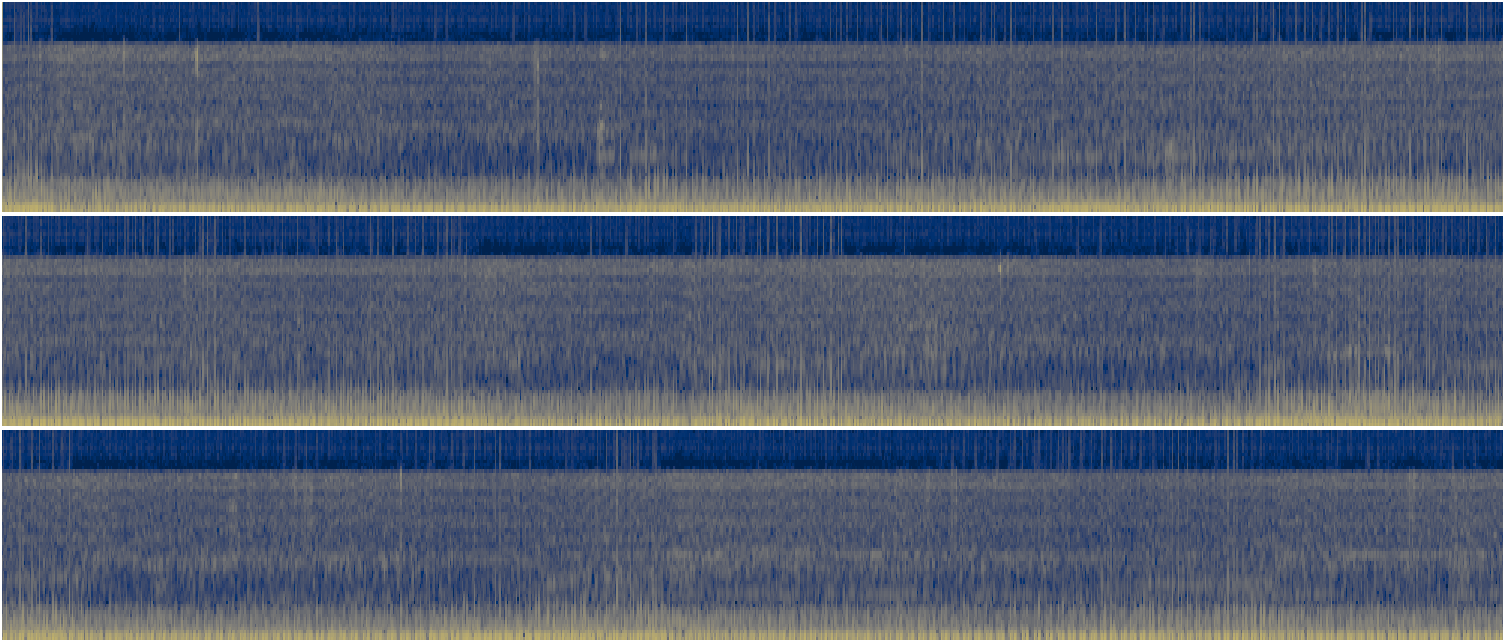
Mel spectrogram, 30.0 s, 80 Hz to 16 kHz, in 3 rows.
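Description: Yamaha MT-07's 689 cc parallel-twin engine running at low speed in second gear, heard from the rider's seat. It makes a steady low drone whose note shifts a little a few times as the throttle changes.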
